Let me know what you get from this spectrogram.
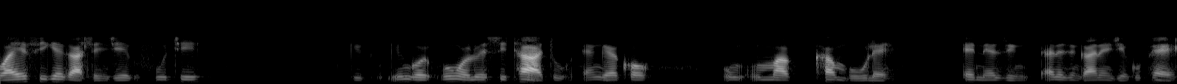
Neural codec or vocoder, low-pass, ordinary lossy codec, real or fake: none; 3.6 kHz; AAC, 32 kbps; real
